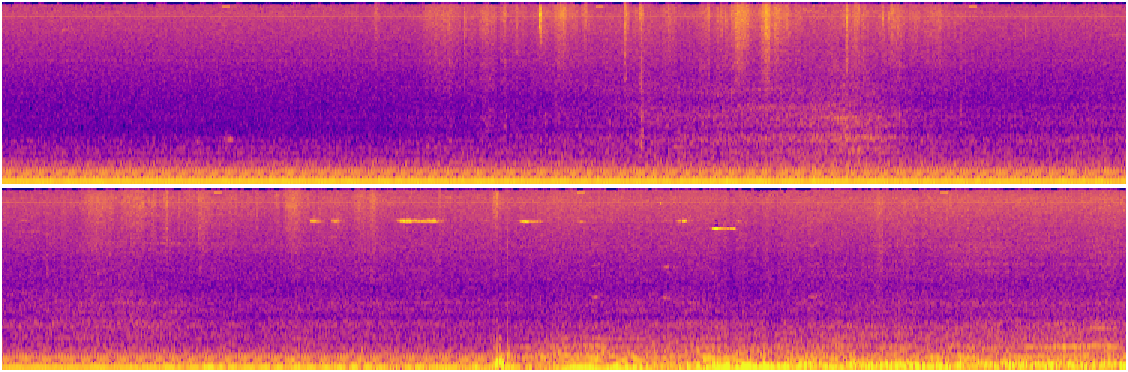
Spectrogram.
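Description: Car engine idling steadily while stopped in traffic, heard from inside the cabin. About two-thirds of the way through, the engine note rises and wavers as the car pulls away and accelerates.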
